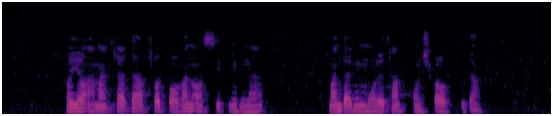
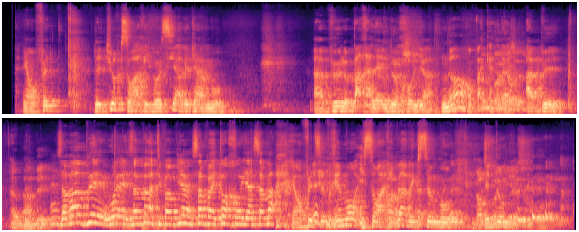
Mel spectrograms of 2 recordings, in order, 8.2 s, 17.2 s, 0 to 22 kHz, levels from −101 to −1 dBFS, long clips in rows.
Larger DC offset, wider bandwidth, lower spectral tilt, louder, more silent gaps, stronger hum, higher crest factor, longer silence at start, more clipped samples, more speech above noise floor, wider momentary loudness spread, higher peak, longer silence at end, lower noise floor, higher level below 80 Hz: neither; second, 7.4 kHz vs over 20 kHz; first, -6.5 dB/octave vs -5 dB/octave; second, -58 LUFS vs -13 LUFS; neither; neither; first, 18 dB vs 12 dB; first, 0.95 s vs 0.2 s; neither; about the same, 29 dB vs 28 dB; about the same, 9 LU vs 9 LU; second, -40 dBFS vs 0 dBFS; first, 1.05 s vs 0 s; first, -87 dBFS vs -40 dBFS; second, under -90 dBFS vs -50 dBFS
